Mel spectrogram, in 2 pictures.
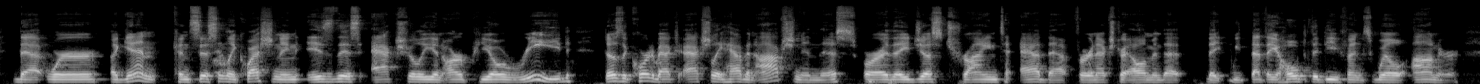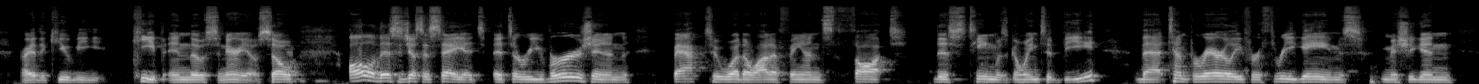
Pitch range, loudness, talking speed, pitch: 110-125 Hz, -20 LUFS, 165 wpm, 115 Hz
